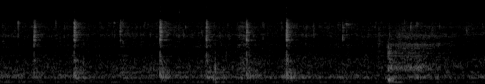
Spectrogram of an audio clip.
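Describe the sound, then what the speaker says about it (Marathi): Anarsa, a rice-and-jaggery sweet, deep-frying as hot oil is splashed over it: a faint, steady bubbling sizzle broken by a regular series of sharp clicks and splashes from the ladle. "असं एकसारखे तेल उडवत तळून घ्यायचं आहे"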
